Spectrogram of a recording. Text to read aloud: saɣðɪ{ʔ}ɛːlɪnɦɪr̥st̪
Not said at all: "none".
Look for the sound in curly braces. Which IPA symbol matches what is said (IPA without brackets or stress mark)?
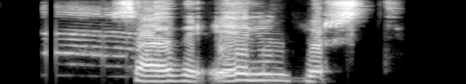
ʔ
